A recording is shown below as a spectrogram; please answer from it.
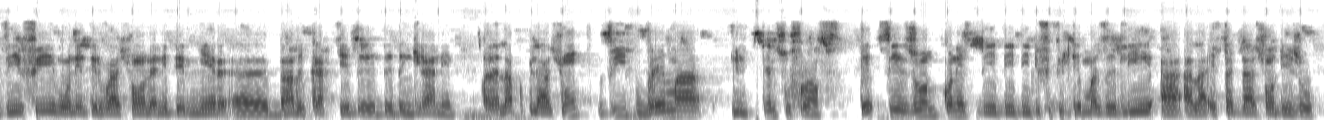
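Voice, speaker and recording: A man from Senegal, answering interview questions about flooding in a halting way, full of fillers and repeated words. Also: mid-range voice, bright, forceful tone, rough recording. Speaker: flood prevention activist, guest.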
